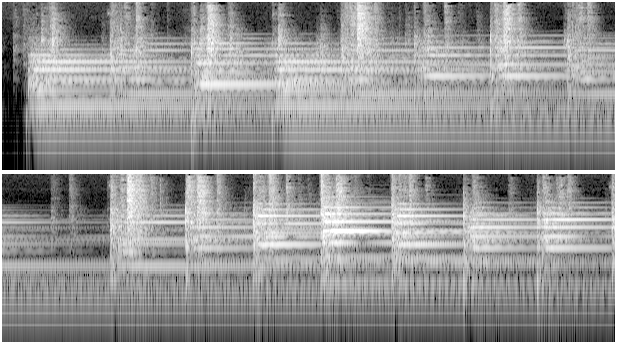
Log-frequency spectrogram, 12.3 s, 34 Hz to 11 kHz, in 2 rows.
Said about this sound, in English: The carillon is in a tiny stone room in the bell tower, about four stories up. Directly above are the church's 43 bells, each one connected by a wire to one of those broom handle batons.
